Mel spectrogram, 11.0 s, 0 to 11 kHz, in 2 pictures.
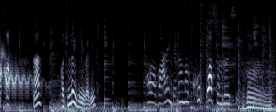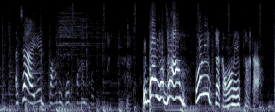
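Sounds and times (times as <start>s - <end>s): background music with regular beat: 0.0s - 11.0s
person speaking: 4.8s - 5.6s.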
